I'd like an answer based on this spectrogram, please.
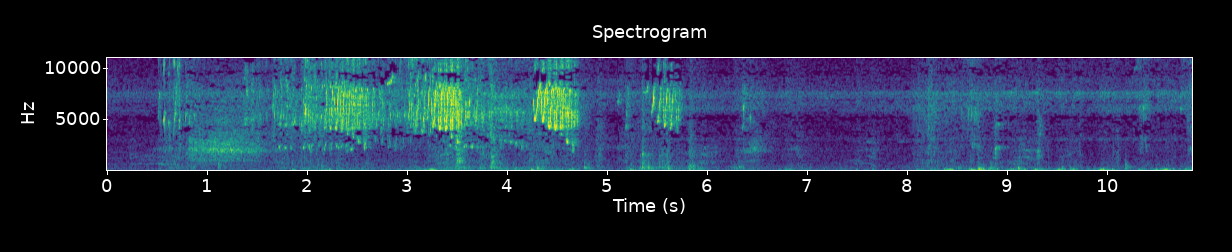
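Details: Squirrel monkeys calling in a cluster of shrill, high chirps and squeaks that build in the first seconds and then fade, followed by quiet ambient rustling.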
